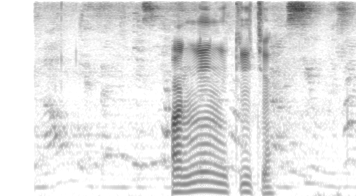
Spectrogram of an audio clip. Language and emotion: Russian, neutral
